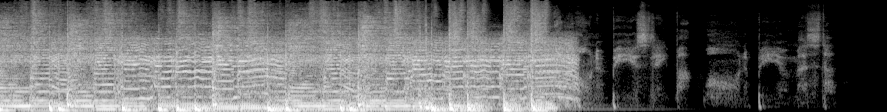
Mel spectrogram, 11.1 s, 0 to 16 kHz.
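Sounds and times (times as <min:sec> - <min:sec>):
rock song: 0:00.0 - 0:07.4
whispered voice sounds: 0:07.2 - 0:10.6.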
